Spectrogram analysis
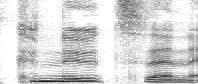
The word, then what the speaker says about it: Knutson: But it was Knutson, and my mom was like, no, it's that K is silent.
